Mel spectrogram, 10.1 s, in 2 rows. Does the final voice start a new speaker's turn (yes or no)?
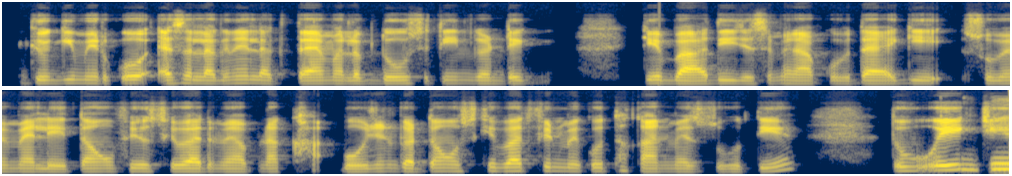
no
